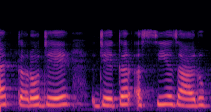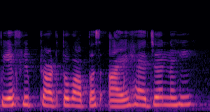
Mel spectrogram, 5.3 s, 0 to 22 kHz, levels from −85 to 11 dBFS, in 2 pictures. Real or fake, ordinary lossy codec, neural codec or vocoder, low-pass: real; none; none; 7.2 kHz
